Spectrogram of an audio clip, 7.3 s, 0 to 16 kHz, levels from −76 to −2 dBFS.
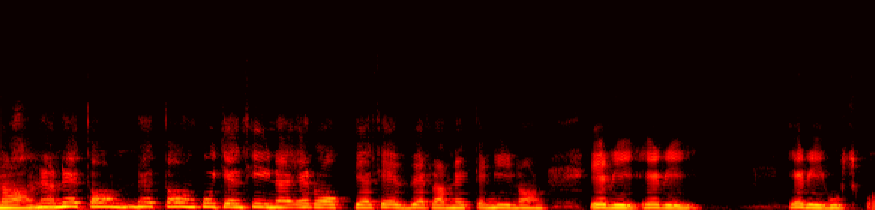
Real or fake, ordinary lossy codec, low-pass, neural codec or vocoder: real; none; 14.4 kHz; none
